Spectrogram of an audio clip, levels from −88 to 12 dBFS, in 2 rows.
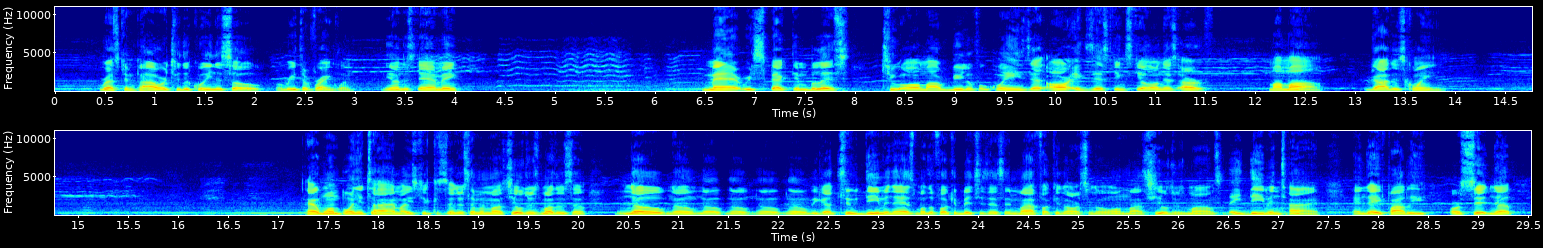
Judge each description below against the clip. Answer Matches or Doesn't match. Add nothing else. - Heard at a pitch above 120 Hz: Doesn't match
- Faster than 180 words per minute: Doesn't match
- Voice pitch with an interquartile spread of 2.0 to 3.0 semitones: Doesn't match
